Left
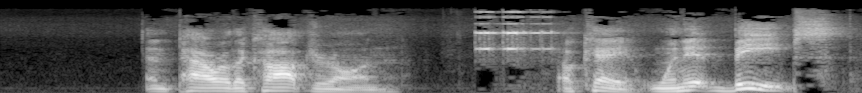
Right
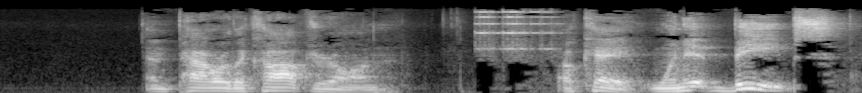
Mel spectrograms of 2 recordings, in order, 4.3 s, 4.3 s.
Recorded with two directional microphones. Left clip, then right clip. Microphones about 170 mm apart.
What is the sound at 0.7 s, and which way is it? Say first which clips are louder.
Speech: left 2 dB; 50° left (ahead or behind).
